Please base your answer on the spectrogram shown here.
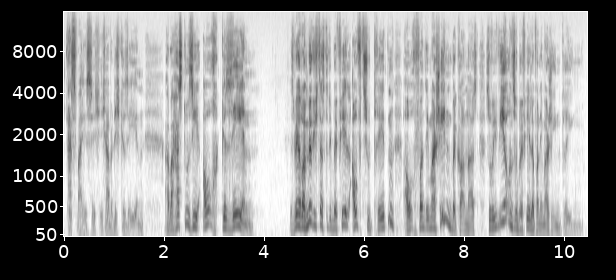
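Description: An actor playing a gruff, indifferent worker in a German radio play, blunt and offhand in his speech. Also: mid-range voice, huge pitch swings, a little fast, dry recording, heavily acted. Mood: sceptical. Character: gruff, indifferent, grumbling male cellar worker.

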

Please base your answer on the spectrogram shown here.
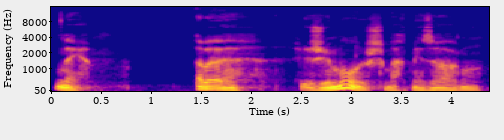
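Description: Very deep, husky, slow priest. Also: male voice, a little mellow, full character voice. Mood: worried, delicate. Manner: slow, hesitant, measured. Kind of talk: radio crime drama acting. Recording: long reverb, like a church.

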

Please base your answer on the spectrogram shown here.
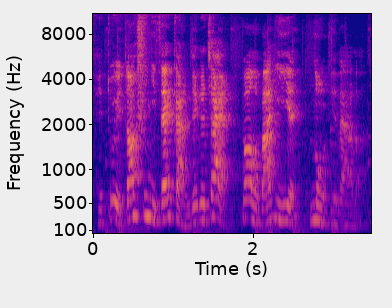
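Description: A woman's voice: fairly high pitch, animated, a little fast, fairly bright tone, roomy sound, far from the mic, soft background music. A woman chatting casually and animatedly, giggly and talkative, as one of an audio drama team. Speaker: audio drama production team member, co-host. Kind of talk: casual behind-the-scenes chat.

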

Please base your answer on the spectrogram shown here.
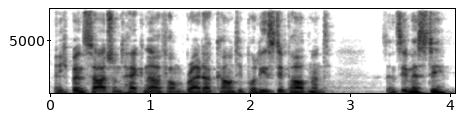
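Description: An actor playing a courteous, official police sergeant in a German radio drama, formal in manner. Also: male voice, medium pitch, steady tone, brisk, fairly bright tone, close to an everyday voice. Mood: polite, official.

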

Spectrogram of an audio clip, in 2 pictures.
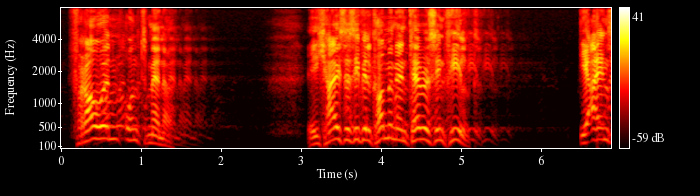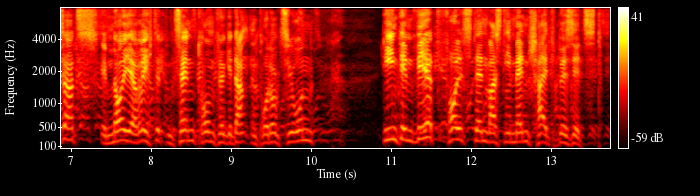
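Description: Zealous, formal male official, higher-voiced. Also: animated, slow pace, long pauses, a bit bright, exaggerated voice. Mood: rousing, solemn. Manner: formal, precise, declamatory. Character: zealous, irritable male research official in dystopian science fiction. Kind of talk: German radio play acting.

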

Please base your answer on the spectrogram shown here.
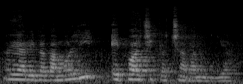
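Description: An actress playing an educated, composed woman giving measured testimony about grief for her father in a theatre monologue. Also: medium pitch, expressive, natural voice. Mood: solemn, pained. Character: educated daughter recalling her father's wartime death, composed, grieving. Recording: echoey room with background noise.

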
